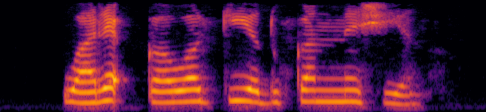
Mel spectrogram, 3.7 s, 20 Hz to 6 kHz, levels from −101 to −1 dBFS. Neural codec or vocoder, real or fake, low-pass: none; real; 5.4 kHz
